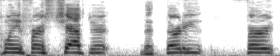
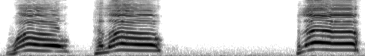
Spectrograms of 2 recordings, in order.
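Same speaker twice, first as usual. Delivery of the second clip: emphatic exclamation; 9 semitones higher, 13 dB louder, much slower than usual. Real, not acted. Preacher stressing take heed.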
